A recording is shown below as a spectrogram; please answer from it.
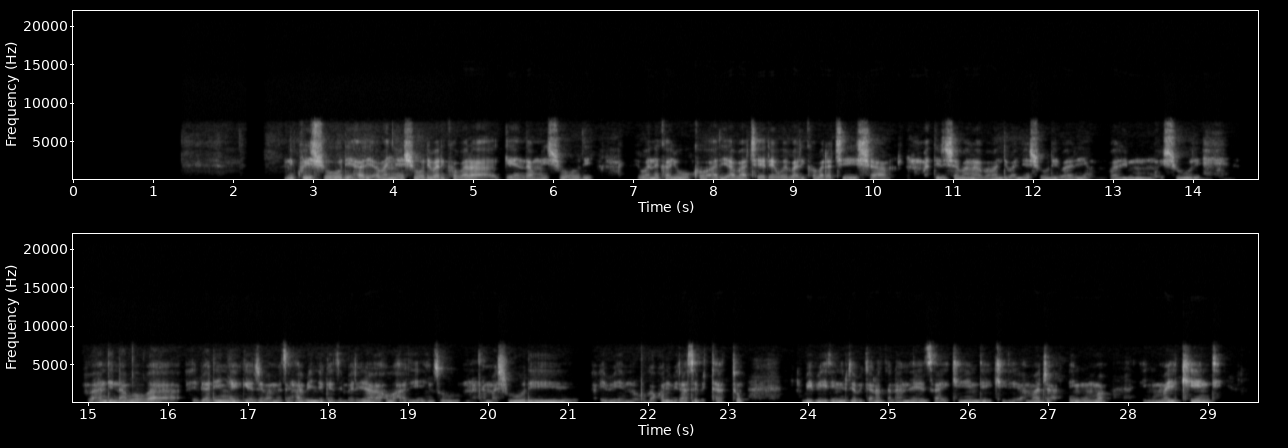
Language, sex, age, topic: Rundi, male, 25-35, education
